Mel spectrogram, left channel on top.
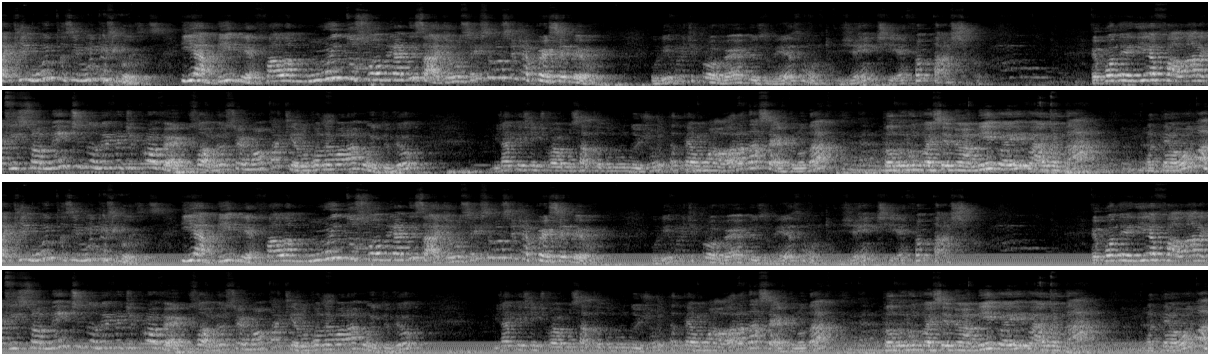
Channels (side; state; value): right; noise; hum, 8 dB below the sound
